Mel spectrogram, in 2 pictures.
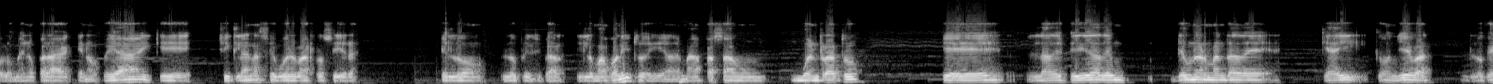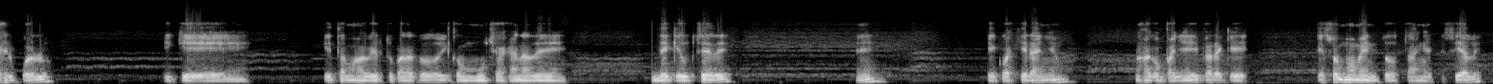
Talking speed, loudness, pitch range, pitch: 145 wpm, -13 LUFS, 90-105 Hz, 95 Hz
